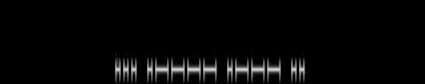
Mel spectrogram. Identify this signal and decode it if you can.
Morse code, heard as a keyed tone, about 30 wpm, 700 Hz. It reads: S1JI
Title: Four Challenging Letter-Number Combinations 30wpm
